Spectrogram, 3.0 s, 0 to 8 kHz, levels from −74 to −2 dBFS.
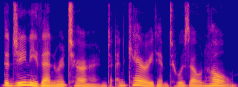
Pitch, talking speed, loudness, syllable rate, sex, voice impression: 155 Hz, 220 wpm, -17 LUFS, 5.2 syllables/s, female, feminine, slightly adult-like, slightly middle-aged, slightly thin, slightly relaxed, slightly weak, bright, slightly soft, clear, fluent, slightly cute, slightly cool, intellectual, slightly refreshing, sincere, calm, very friendly, elegant, slightly sweet, lively, modest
